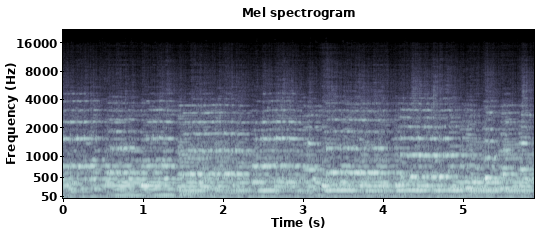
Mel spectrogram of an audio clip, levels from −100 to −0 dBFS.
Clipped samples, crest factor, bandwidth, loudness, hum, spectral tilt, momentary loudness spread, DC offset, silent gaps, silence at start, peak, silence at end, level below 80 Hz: under 0.1%; 14 dB; 8 kHz; -19 LUFS; none; -7.5 dB/octave; 3 LU; under 0.1%; none; 0 s; -6 dBFS; 0 s; -36 dBFS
